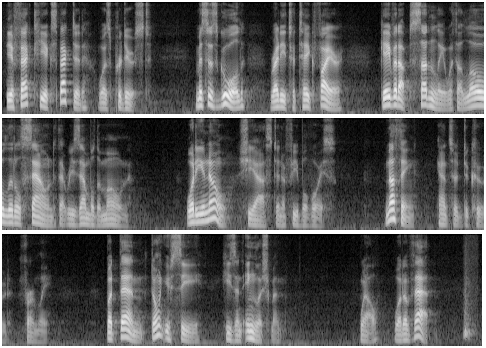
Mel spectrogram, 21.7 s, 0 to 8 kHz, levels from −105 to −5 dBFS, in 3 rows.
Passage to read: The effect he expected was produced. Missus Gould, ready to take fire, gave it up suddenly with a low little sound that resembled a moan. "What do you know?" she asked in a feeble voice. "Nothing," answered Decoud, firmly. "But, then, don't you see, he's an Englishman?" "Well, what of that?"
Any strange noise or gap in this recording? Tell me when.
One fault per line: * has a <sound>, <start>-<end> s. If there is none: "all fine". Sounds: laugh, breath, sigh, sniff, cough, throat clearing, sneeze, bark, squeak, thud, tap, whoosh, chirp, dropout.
* has a whoosh, 21.4-21.6 s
